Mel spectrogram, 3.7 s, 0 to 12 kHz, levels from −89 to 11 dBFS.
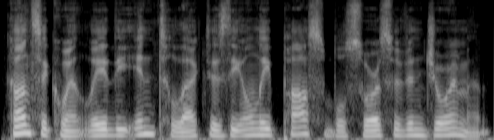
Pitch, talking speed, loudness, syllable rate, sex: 140 Hz, 160 wpm, -19 LUFS, 5.8 syllables/s, male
